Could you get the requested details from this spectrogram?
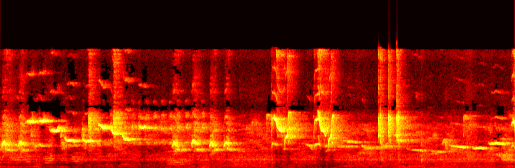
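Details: A Bali brown-chested jungle flycatcher, in mental training against a mountain tledekan song played through a speaker, begins to fight back, giving a busy, high, sweet warbling song of quick whistles and trills tangled with the speaker bird.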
